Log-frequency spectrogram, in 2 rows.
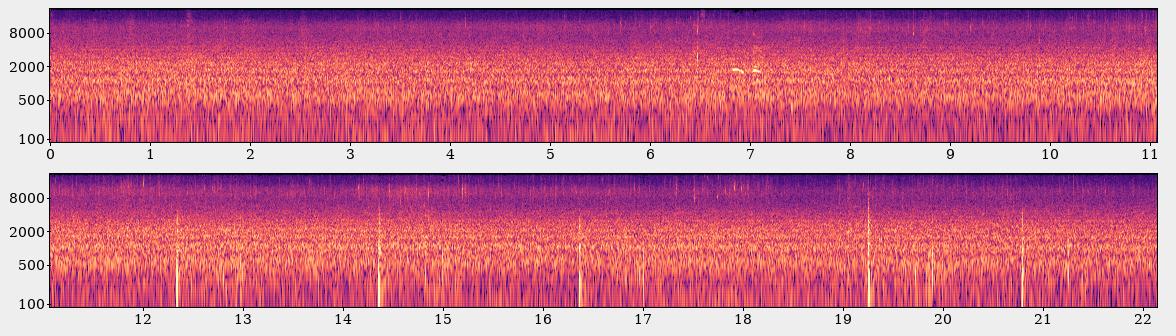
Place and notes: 白沙屯漁港, Tongxiao Township - On the beach of the fishing port
On the beach of the fishing port, Sound of the waves, Fireworks sound
Zoom H2n MS+XY
Miaoli County, Tongxiao Township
